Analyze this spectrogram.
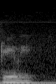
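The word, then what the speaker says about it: Grelle: I believe it's pronounced Greeley.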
